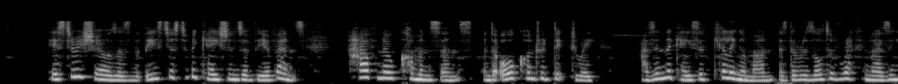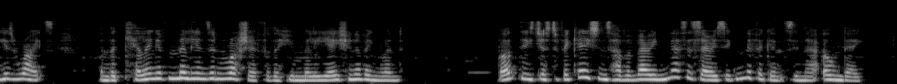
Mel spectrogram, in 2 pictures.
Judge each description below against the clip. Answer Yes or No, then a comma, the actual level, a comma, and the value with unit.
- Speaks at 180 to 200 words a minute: Yes, average, 185 wpm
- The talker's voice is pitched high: Yes, high, 225 Hz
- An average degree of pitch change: Yes, average, 4.7 semitones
